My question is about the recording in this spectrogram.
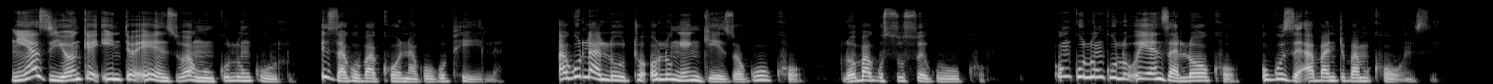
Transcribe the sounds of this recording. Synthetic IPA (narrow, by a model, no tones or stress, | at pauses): ŋijazijɔŋkʼɛʔintʼɔʔɛjend͡zʱiwaŋuŋkʼuluŋkʼulu | izaɣuβakʰɔnaɣoɣupʰɛːla̰ | aɣulalutʰɔʔoluŋɛŋɛzwaɣukʰɔ̰ | lɔβaɣususwɛɣuːkʰɔ | uŋkʼuluŋkʼuluʔujɛnd͡zʱalɔkʰɔ̰ | uɣuzɛʔaβantʼuβam̩kʰoːnd͡zʱi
